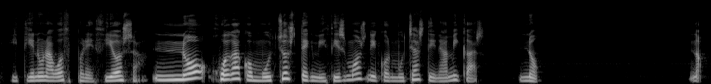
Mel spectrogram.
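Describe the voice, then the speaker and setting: A woman's voice: fairly low pitch, no echo, studio quality. Emphatic woman. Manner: repetitive, emphatic, repeats phrases for stress. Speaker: singer reviewing songs. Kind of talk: casual reaction and vocal analysis. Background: faint music from the reacted song.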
